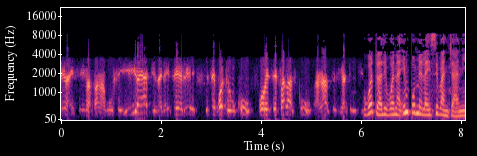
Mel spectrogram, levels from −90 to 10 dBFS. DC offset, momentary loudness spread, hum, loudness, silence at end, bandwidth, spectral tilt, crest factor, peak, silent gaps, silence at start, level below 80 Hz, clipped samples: under 0.1%; 11 LU; none; -15 LUFS; 0 s; 8.8 kHz; -4.5 dB/octave; 16 dB; 0 dBFS; none; 0 s; -56 dBFS; under 0.1%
